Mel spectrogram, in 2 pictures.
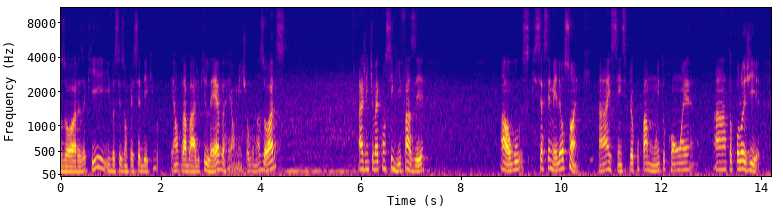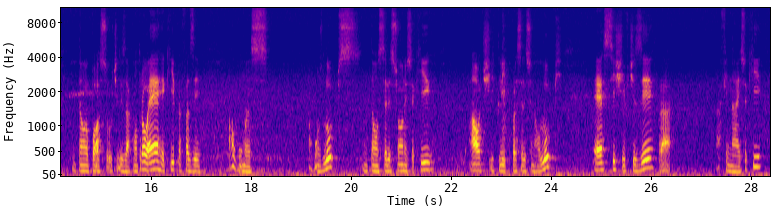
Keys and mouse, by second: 0.4 click, 1.2 alt+click, 2.7 alt+shift+click, 3.7 g, 7.7 ctrl+r, 9.1 ctrl+z, 10.2 ctrl+r, 12.5 s, 14.4 ctrl+e, 15.7 ctrl+r, 18.5 s, 20.7 alt+click, 21.2 3, 21.6 alt+click, 24.9 s, 27.2 ctrl+middle click, 27.7 shift+middle click, 28.2 ctrl+middle click.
